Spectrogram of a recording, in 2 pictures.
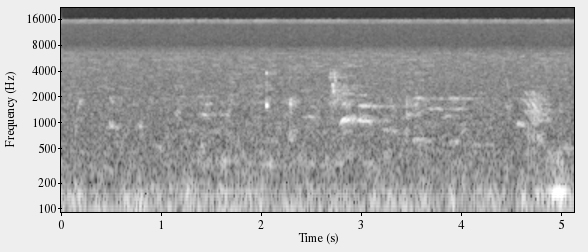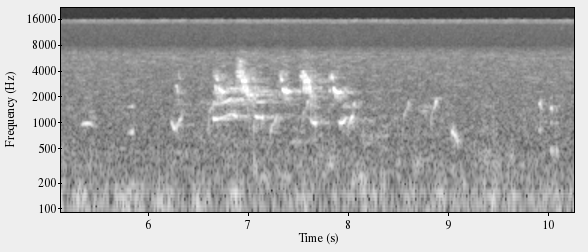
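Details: Francolin (partridge, male and female) giving harsh, grating calls, with scattered short notes and then a loud burst of rapid scratchy phrases, over a steady low rumble.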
